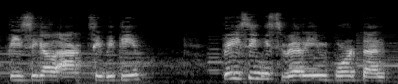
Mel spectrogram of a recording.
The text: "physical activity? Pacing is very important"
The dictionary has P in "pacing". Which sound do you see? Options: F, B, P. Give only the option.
F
